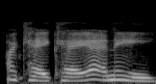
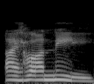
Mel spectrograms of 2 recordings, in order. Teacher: The singular and plural masculine definite articles can both be realized phonetically as I in Florentine varieties of Tuscan, but are distinguished by their phonological effect on following consonants. The singular provokes lengthening of the following consonant, ikkne, the dog, whereas the plural permits consonant weakening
